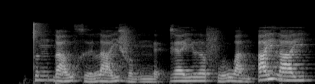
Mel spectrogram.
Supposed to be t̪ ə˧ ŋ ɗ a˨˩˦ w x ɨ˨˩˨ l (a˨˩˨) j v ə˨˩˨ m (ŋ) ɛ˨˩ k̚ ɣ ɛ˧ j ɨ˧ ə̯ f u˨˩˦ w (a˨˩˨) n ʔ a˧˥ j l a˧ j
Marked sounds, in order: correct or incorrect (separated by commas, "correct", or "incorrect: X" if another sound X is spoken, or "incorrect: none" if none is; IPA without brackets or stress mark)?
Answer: incorrect: a˨˩˦, correct, incorrect: a˨˩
